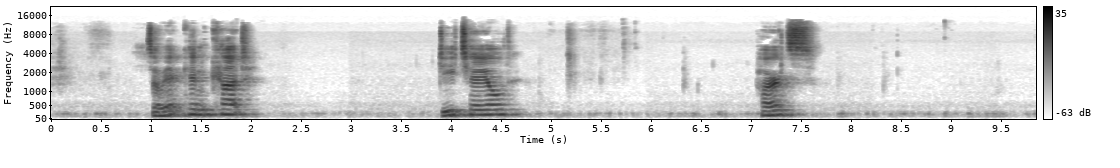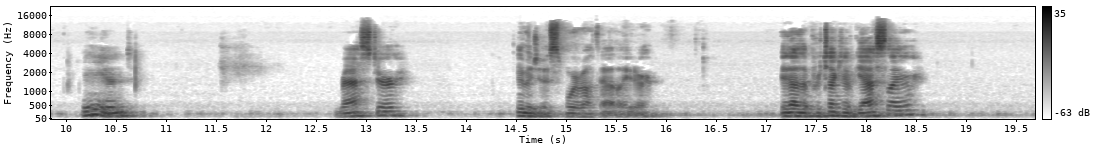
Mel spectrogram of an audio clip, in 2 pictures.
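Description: A man lectures through a microphone, speaking calmly in short bursts with pauses.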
